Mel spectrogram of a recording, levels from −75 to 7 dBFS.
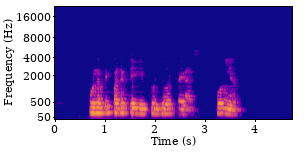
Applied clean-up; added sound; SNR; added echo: neural mask model DeepFilterNet 3.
